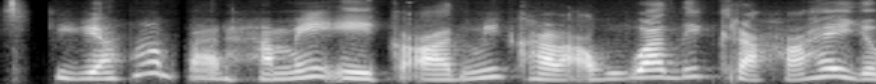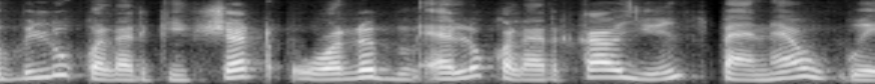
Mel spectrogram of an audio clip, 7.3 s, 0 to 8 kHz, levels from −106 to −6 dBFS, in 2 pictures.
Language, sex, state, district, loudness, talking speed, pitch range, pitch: Hindi, female, Madhya Pradesh, Dhar, -21 LUFS, 180 wpm, 185-265 Hz, 220 Hz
